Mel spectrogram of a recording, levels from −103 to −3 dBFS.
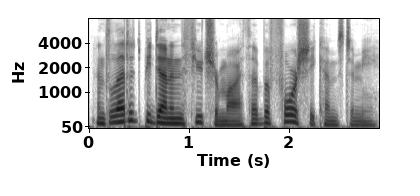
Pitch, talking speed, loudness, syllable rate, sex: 135 Hz, 270 wpm, -21 LUFS, 6.9 syllables/s, male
